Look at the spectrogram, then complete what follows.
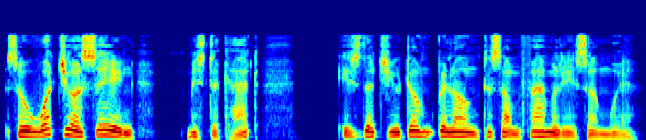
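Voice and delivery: put-on high, polite old man voice; a gentle, childlike old man; simple old man. A narrator's reading.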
